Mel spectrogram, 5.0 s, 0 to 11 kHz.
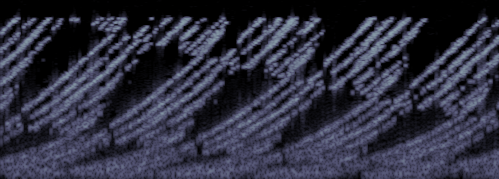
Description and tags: Coagula Science! 6 - Charging Bubbles
Synthetic sound.
Made in Coagula.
